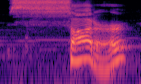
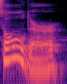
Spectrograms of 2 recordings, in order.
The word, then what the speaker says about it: solder: And solder is pronounced solder, not solder.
